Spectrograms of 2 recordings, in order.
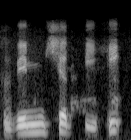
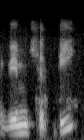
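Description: First: The word ends with an added breathy 'hi' echo. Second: The word ends on a plain 'ti' sound. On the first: The speaker calls it right. "the Visarga should be stressed" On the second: The speaker calls it wrong. "It's not Vimshati"

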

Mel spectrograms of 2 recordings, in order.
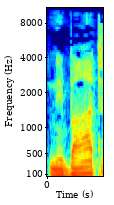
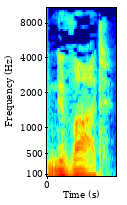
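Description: First: The middle consonant is a B sound. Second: The middle consonant is a V sound.

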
